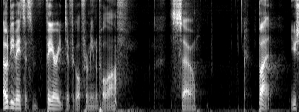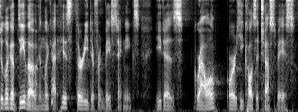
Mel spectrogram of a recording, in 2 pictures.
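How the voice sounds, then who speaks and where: Young man, very low voice, lively intonation, casual beatbox tutorial, self-deprecating. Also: measured pace. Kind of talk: casual vocal technique tutorial.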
